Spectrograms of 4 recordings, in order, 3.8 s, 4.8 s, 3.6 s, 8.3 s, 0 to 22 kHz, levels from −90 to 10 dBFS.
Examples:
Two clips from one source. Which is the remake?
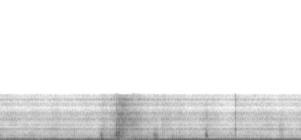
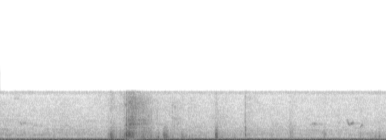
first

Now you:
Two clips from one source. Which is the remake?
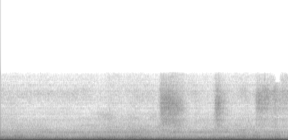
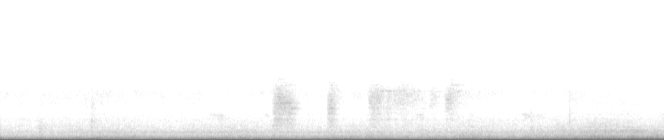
first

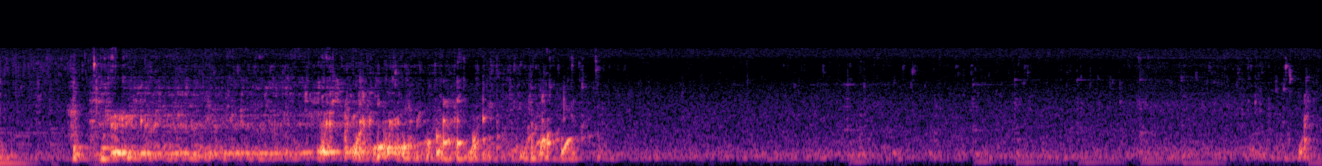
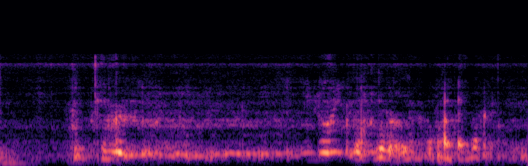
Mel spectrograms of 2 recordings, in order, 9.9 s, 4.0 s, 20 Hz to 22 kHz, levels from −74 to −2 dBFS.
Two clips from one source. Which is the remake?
second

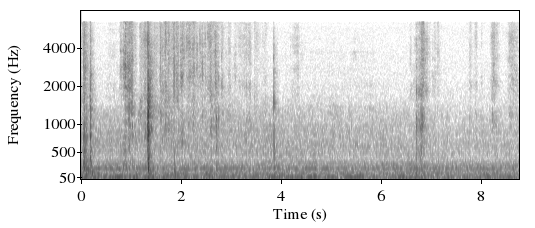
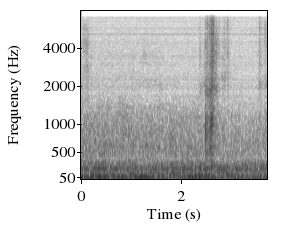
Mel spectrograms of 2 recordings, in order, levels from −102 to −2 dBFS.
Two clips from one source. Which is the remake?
second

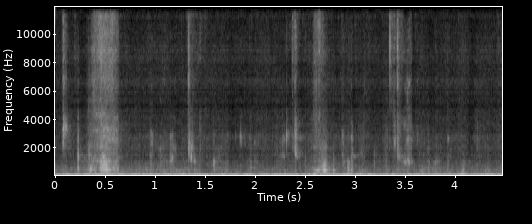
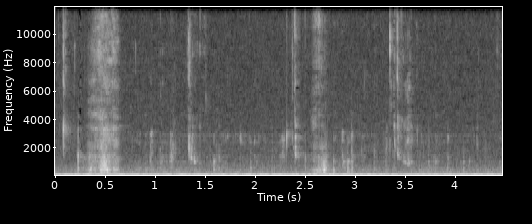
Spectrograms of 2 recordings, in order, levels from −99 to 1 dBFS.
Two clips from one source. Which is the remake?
first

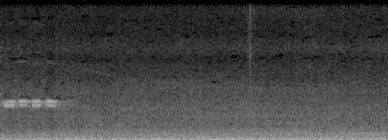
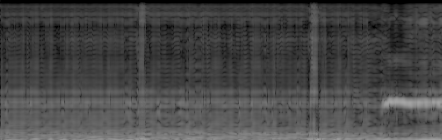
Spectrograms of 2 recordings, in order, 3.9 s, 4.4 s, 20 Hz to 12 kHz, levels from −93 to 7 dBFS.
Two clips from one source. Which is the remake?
second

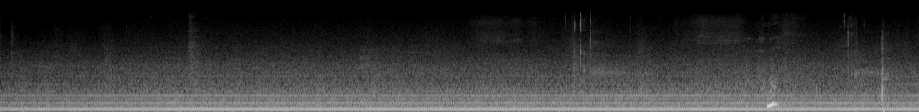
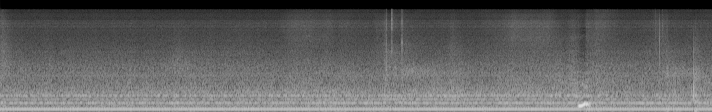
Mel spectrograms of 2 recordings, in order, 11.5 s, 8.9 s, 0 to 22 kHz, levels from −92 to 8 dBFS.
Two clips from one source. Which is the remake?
second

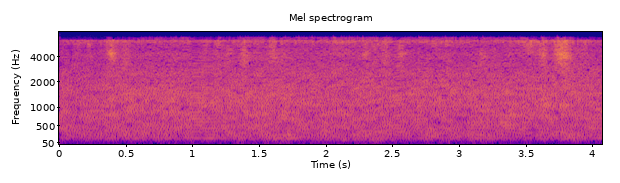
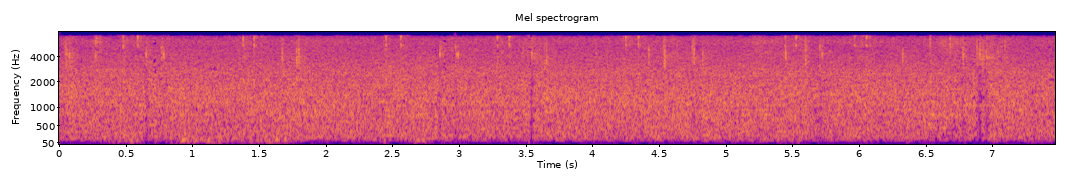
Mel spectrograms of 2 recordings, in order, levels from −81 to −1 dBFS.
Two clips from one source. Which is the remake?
first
